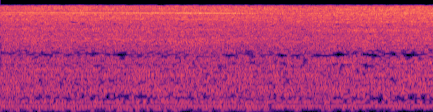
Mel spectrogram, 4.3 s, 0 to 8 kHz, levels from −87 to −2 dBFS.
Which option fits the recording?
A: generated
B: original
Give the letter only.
B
